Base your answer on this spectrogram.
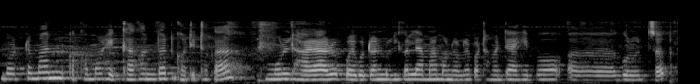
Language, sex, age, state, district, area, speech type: Assamese, female, 30-45, Assam, Dibrugarh, urban, spontaneous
